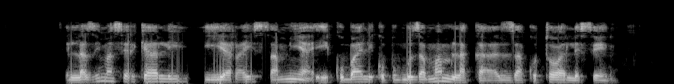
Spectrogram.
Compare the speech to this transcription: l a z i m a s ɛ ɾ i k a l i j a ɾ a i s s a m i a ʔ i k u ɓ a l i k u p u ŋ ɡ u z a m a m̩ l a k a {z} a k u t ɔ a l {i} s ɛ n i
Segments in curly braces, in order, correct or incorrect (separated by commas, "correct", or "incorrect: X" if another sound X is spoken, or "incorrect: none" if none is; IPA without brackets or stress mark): correct, incorrect: ɛ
